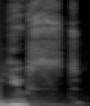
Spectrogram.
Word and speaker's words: used: listen to the pronunciation I said us with a t sound us not used or used us that's very important to distinguish it from the other verb use okay used the next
